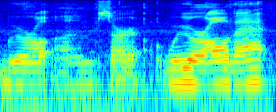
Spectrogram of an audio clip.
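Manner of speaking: ordinary talk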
